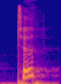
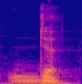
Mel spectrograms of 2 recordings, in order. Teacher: In Zeile 2 zum Beispiel wird durch das Anfügen eines zweiten Bogens Stimme verliehen. Das stimmlose dentale t wird zum stimmhaften dentalen d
